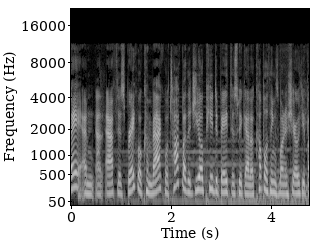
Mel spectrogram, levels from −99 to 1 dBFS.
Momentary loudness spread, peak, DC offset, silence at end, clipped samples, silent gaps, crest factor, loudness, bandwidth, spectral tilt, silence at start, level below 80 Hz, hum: 4 LU; -12 dBFS; under 0.1%; 0 s; under 0.1%; none; 18 dB; -30 LUFS; 11.5 kHz; -5.5 dB/octave; 0 s; -52 dBFS; none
